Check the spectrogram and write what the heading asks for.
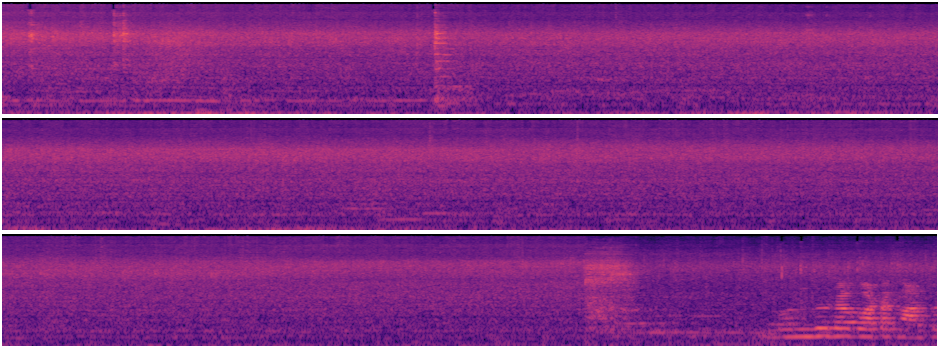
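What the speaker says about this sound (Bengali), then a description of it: "এবার এটা ভাজা হবে" Tomato frying in a pan, a steady broadband sizzle that holds evenly throughout, with a brief clatter near the start and a short burst of voice near the end.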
